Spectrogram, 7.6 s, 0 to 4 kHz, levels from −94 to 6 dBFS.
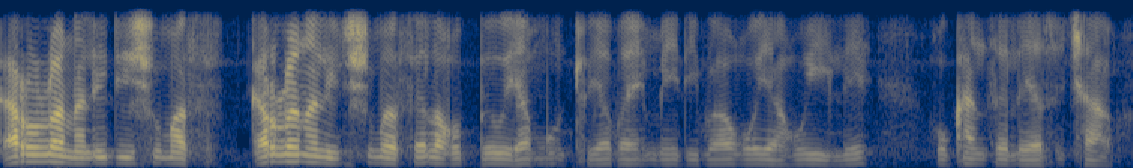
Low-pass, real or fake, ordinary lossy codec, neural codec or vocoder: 3.6 kHz; fake; none; vocoder, 22.05 kHz, 80 mel bands, Vocos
